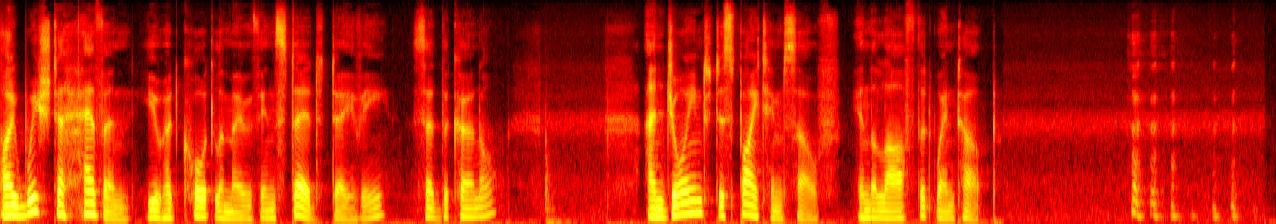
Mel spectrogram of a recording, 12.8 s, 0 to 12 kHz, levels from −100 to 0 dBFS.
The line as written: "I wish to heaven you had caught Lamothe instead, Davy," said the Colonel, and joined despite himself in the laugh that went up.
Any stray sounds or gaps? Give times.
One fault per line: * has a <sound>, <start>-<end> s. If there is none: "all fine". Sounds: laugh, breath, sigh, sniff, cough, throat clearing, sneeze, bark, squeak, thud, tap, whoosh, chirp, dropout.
* has a thud, 5.5-6.0 s
* has a laugh, 11.3-12.6 s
